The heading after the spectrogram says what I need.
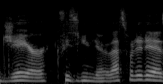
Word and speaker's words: Jer: One, I did pronounce it Jer.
